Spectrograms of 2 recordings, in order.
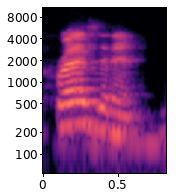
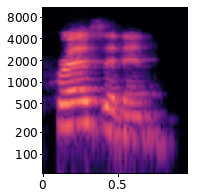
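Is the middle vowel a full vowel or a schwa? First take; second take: schwa; schwa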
